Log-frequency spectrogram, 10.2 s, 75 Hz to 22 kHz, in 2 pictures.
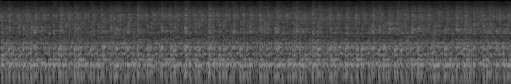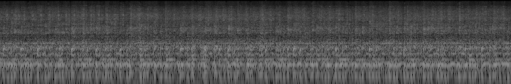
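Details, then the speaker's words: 1980s Mercury 150HP Black Max V6 2-stroke outboard after repair work on a non-running engine: steady, even mid-pitched drone with no misses or knocks, smooth idle; now running cleanly, sounds a lot better. ">> That sounds a lot better."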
